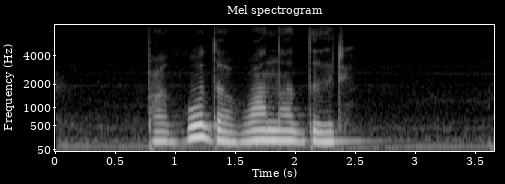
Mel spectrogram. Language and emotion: Russian, neutral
